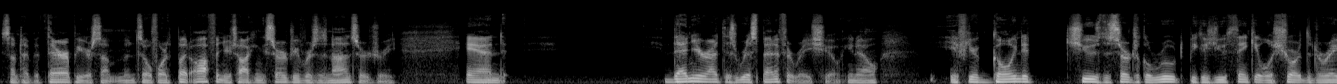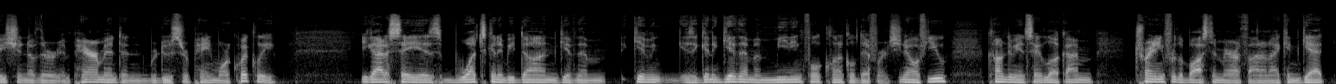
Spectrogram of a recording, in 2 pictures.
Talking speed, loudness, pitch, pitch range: 210 wpm, -24 LUFS, 105 Hz, 95-115 Hz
